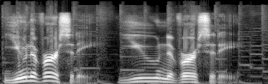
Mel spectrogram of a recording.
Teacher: It starts with a U sound, which is actually a consonant sound. It's like saying you. So even though U is a vowel letter, You say a university, not an university.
